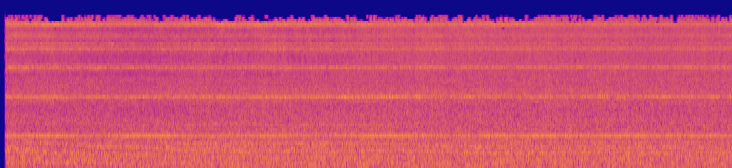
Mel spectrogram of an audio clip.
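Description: Steady, loud jet turbine noise on an airport apron: an even roar with several steady, high-pitched whining tones, unchanging throughout.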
